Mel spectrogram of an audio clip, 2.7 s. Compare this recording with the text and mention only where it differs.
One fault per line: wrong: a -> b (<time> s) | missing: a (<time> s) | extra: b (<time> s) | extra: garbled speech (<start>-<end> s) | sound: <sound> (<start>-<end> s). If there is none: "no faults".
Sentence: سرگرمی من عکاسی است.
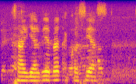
no faults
